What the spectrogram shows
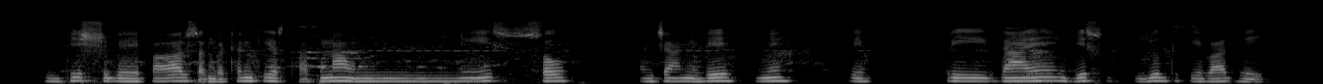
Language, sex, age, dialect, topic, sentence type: Hindi, female, 56-60, Kanauji Braj Bhasha, banking, statement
